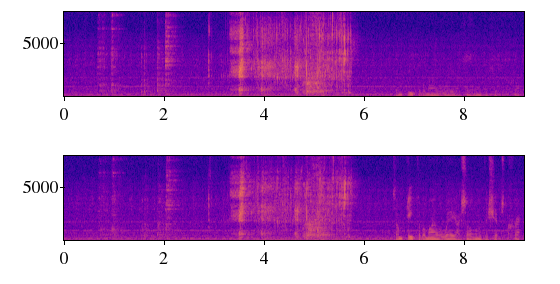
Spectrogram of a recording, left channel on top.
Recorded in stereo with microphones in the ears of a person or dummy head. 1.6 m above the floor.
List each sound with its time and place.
0.7 s cutlery clinking: 50° left (ahead or behind), 5 m
2.9 s a hiss: 25° left (ahead or behind), 0.7 m
4.8 s a zipper: 60° left (ahead or behind), 5.5 m
6.6 s a man speaking: 45° right (ahead or behind), 0.5 m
